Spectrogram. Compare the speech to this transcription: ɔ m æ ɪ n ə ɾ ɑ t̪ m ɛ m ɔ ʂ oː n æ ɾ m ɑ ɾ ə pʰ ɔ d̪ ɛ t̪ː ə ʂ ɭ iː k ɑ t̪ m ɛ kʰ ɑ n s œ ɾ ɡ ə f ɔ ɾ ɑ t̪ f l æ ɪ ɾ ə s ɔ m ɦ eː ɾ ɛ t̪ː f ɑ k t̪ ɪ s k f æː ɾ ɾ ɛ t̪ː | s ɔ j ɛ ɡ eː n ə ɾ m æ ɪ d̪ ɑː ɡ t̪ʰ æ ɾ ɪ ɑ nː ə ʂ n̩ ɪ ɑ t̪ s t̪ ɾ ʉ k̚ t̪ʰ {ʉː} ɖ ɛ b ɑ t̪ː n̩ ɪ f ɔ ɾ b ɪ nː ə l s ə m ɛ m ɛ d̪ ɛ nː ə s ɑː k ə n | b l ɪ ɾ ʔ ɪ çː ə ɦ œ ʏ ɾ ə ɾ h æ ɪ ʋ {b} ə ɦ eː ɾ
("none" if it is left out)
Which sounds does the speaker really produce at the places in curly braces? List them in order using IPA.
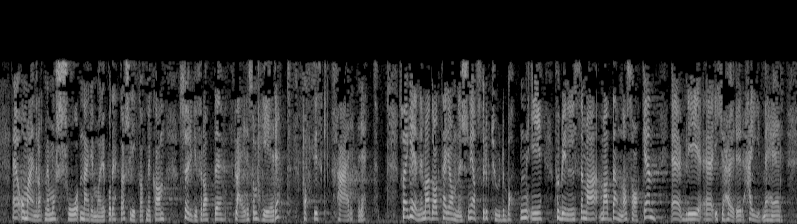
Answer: ʉː, m

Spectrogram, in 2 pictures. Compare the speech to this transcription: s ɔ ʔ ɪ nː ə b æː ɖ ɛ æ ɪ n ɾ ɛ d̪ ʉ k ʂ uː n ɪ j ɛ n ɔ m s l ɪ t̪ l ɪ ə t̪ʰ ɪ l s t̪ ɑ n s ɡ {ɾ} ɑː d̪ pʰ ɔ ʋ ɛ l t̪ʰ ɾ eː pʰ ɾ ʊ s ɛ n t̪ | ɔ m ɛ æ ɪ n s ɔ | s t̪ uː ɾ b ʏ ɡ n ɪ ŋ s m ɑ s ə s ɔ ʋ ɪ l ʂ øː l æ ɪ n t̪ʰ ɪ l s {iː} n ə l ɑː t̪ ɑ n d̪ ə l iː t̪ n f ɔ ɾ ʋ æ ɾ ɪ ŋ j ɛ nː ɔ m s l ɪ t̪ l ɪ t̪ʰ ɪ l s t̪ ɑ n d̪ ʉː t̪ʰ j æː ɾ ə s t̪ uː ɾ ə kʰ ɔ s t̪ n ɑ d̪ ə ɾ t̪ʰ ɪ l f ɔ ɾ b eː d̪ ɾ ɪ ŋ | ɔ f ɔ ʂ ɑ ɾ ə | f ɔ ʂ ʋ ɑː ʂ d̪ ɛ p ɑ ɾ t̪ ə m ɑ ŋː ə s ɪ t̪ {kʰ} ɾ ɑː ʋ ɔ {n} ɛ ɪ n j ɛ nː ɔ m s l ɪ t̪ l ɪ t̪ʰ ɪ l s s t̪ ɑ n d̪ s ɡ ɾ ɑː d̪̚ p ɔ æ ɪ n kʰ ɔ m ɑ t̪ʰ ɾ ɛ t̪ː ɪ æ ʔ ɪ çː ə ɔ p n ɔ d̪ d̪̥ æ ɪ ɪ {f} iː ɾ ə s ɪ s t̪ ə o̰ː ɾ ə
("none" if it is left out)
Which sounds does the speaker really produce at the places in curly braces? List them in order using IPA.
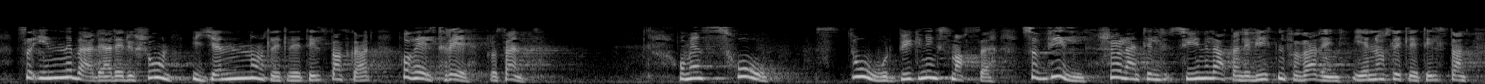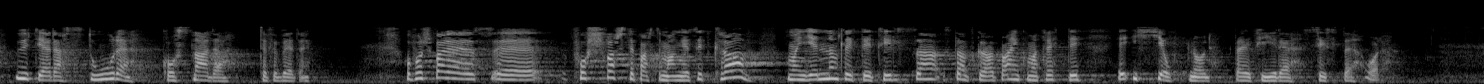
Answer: ɾ, yː, kʰ, m, f

